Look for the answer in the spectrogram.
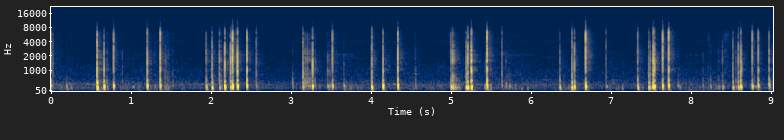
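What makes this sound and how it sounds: Fingertips and nails tap and scratch the glitter back of a plastic case on a smartphone held upright in both hands. Quick bursts of sharp, dry clicks with bright edges come in clusters, separated by short pauses. Each tap dies away almost instantly.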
